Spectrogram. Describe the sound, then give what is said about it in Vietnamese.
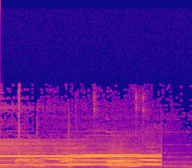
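A pack of dogs howls in long, wavering, overlapping cries that hold steady for over two seconds before cutting off abruptly near the end. “Nói đoạn, bầy chó chu lên từng hồi.”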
